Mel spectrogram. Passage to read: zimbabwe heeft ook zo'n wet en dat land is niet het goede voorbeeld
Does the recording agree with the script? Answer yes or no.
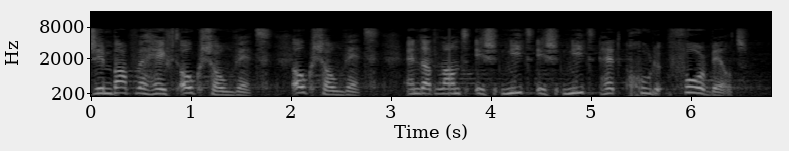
no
